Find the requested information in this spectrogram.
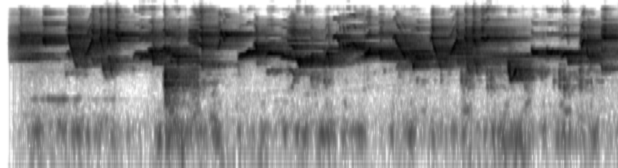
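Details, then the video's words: Tame oriental magpie-robin singing a rich, continuous run of varied whistles, sweeping slurs and chattering notes, high-pitched and fast-changing without pause over six seconds. "Kicauwan burung Kacer jinak"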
